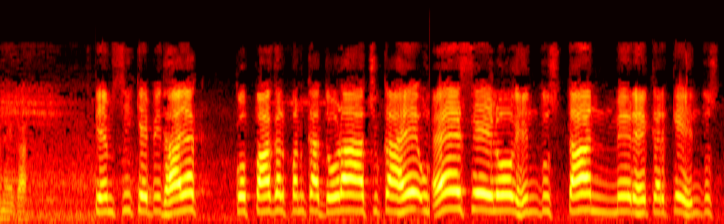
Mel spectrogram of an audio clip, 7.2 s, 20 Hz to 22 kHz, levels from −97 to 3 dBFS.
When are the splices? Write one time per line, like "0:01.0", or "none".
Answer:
0:00.9
0:04.3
